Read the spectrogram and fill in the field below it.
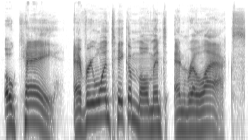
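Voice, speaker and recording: A man playing a calm, reasonable leader of adventurers, placating and measured, in a fantasy drama table read. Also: medium pitch, clear, resonant tone, no echo, studio quality. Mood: firm.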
